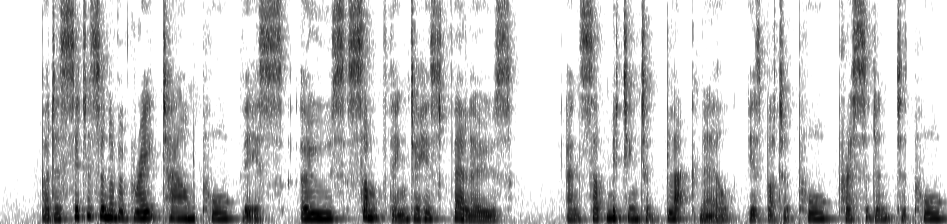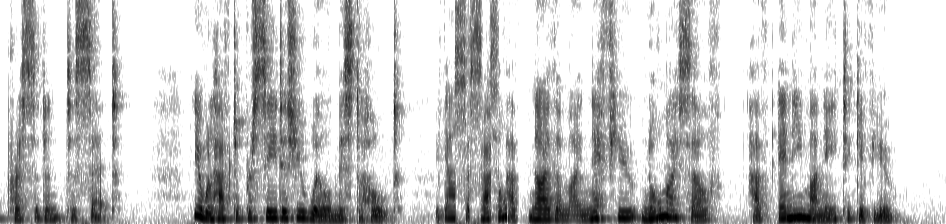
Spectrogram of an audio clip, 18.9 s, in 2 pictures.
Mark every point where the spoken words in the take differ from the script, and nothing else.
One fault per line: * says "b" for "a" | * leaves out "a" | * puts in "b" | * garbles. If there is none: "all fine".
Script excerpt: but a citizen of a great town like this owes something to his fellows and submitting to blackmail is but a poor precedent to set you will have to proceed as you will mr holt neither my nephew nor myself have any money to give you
* says "poor" for "like"
* puts in "poor precedent to"
* garbles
